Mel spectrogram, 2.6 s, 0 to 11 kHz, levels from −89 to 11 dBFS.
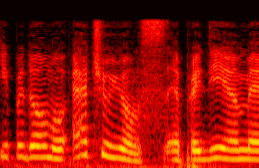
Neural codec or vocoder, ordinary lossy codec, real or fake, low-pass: codec, 16 kHz, 0.4 kbps, LongCat-Audio-Codec; AAC, 48 kbps; fake; 7.2 kHz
